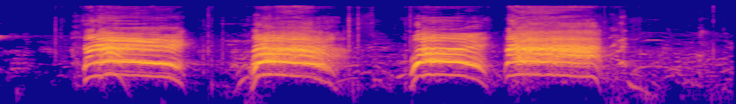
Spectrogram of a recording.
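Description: Young men shout loud, drawn-out calls outdoors to bring down pigeons.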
